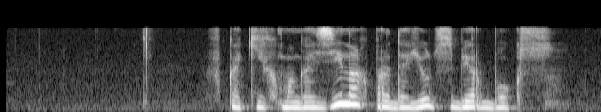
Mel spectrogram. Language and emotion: Russian, neutral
